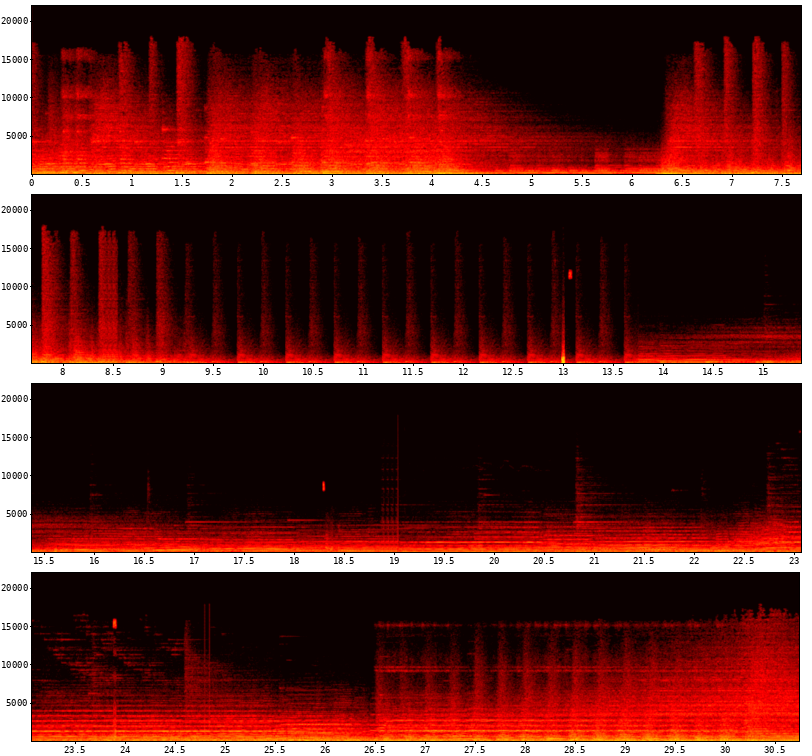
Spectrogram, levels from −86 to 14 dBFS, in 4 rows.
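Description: At 8.45 s a repeated buffer produces a short stutter. The same piece of about 46 ms, which fits a 2048-sample buffer, plays twice more with a hard join at each repeat, and roughly 0.1 s of audio is lost. Because it repeats only two or three times and is over within a tenth of a second, it reads as a brief catch rather than a loop.

From 9.75 s to 13.75 s a broken-record loop takes over. A fragment of 0.48 s repeats exactly, back to back, eight times, and four seconds of the audio that should have played are gone. The length of the repeated piece and the duration of the fault set it apart from the buffer stutters. The likely cause is a stalled player, encoder or stream that kept sending its last fragment.

DAB burbling appears at 12.99 s, during the loop, and again at 15.59, 18.29 and 23.88 s, each lasting under a fifth of a second. Uncorrected bit errors at a low rate reach the MP2 data, and wrong samples put short blips of noise in single sub-bands. 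The result is short noisy blips laid over the sound. Nothing repeats here. The sound is smeared in texture rather than replayed.

At 18.90 s a repeated buffer plays the 46 ms piece three extra times, losing about 0.15 s. At 24.80 s a single extra play gives only a quick stutter, with about 50 ms lost.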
